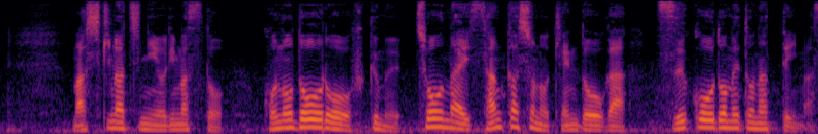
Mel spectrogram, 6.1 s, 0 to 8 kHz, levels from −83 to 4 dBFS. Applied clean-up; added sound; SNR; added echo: none; none; none; none.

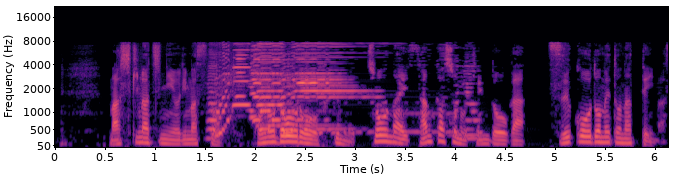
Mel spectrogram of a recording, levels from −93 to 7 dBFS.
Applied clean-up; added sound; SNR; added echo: classical method spectral subtraction.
